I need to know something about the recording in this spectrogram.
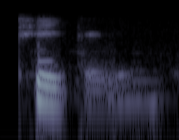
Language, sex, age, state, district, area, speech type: Punjabi, male, 30-45, Punjab, Bathinda, urban, conversation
